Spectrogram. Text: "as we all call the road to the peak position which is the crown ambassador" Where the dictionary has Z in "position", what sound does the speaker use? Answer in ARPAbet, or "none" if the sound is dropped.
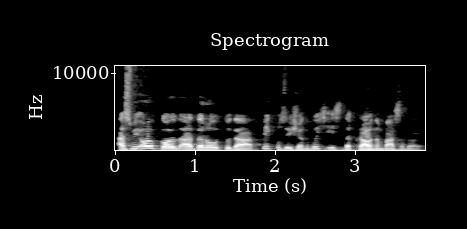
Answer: S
